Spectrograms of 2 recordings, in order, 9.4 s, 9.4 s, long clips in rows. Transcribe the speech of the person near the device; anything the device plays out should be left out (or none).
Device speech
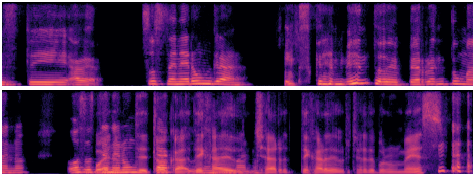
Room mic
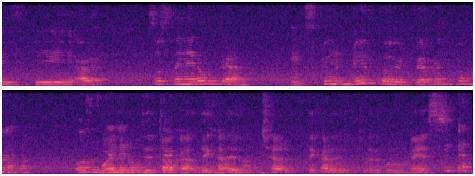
none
